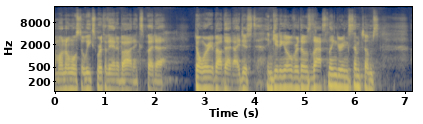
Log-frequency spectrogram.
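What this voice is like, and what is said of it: Slightly raspy, hoarse voice. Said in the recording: “my voice is a little raspy ... a little bit of cough here and there”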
